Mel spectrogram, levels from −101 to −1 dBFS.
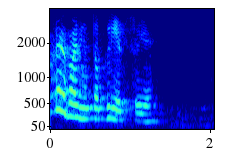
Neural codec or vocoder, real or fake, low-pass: codec, 16 kHz in and 24 kHz out, 2.2 kbps, FireRedTTS-2 codec; fake; 3.6 kHz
